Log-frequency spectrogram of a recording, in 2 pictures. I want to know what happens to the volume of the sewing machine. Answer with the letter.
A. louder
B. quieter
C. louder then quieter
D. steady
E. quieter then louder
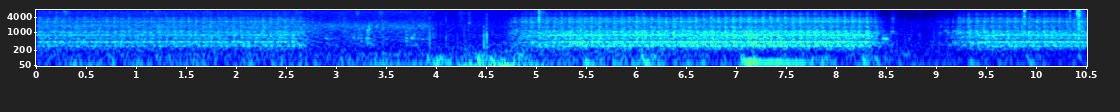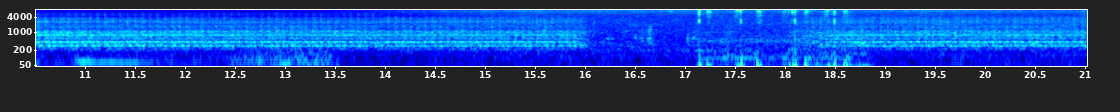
C.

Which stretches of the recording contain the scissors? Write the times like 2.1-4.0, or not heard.
4.2-5.2, 9.8-10.6, 17.1-18.9.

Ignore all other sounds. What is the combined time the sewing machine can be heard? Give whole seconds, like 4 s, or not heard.
21 s.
